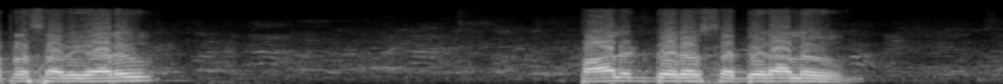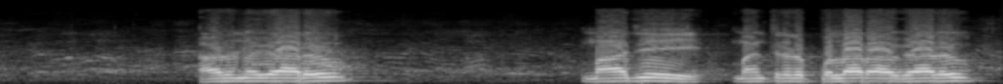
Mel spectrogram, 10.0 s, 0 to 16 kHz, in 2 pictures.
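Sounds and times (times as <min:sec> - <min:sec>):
man speaking into a microphone: 0:00.0 - 0:04.5, 0:06.0 - 0:07.1, 0:07.9 - 0:10.0
murmur of background voices: 0:00.0 - 0:10.0.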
